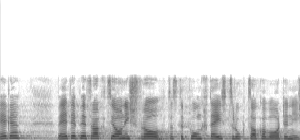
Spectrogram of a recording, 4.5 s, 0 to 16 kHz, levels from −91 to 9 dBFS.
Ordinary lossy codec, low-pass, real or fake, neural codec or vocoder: none; 7.2 kHz; fake; codec, 16 kHz, 16 kbps, FunCodec, trained on Chinese and English, 50 frames a second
